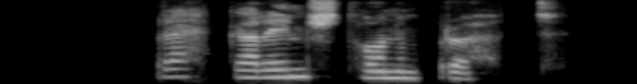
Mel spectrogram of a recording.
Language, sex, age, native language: Icelandic, female, 10, Icelandic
